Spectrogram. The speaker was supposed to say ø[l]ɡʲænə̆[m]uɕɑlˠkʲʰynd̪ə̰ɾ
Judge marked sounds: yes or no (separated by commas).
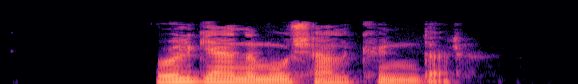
yes, yes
